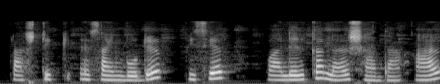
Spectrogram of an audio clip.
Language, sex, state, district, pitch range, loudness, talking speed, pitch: Bengali, female, Assam, Hailakandi, 195-250 Hz, -17 LUFS, 110 wpm, 215 Hz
